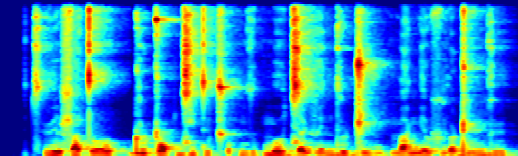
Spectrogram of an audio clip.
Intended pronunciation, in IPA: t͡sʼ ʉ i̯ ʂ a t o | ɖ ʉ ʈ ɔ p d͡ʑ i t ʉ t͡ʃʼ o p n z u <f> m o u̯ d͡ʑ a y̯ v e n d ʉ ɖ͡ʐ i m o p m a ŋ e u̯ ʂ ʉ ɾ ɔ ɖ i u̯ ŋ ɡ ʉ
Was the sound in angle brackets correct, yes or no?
no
